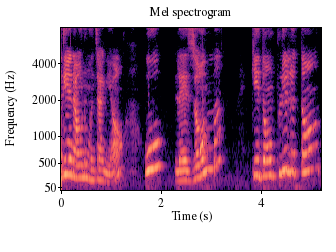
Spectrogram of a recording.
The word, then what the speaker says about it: les hommes: Ou les hommes qui n'ont plus le temps de passer le temps. 네, 문장이 좀 복잡해 보이는데요. ou는 혹은 또는 이라는 뜻의 접속사입니다. 그리고 les hommes.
